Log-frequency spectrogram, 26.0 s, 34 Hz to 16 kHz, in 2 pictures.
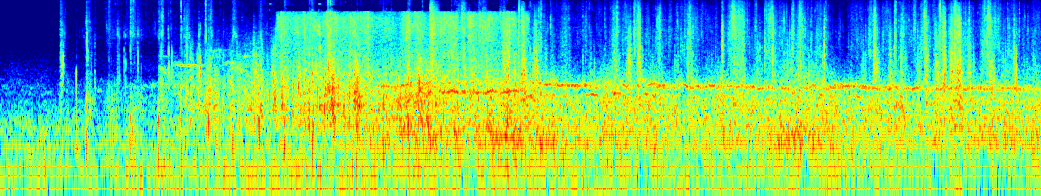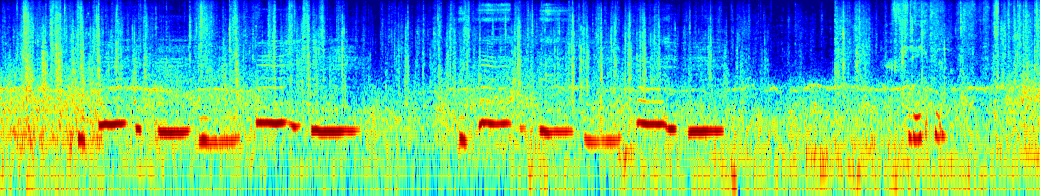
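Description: Sound-effect ambience of a rushing wind-like noise that swells in the first few seconds, under a steady high hum. From about 14 seconds in, a slow melody of held low notes steps up and down over it.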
